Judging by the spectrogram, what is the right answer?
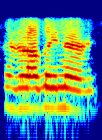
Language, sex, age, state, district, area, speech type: Maithili, female, 45-60, Bihar, Samastipur, rural, conversation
